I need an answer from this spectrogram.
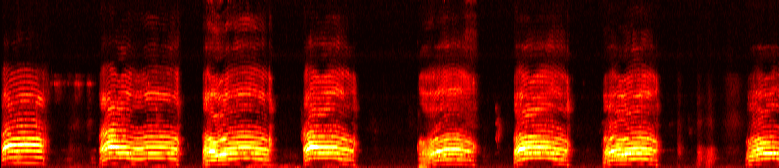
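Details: Pet cat named Onio crying indoors, thought to be missing an owner away on vacation after college graduation; long drawn-out harmonic meows, each about a second or more, arched in pitch, repeated with short silent gaps between them.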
